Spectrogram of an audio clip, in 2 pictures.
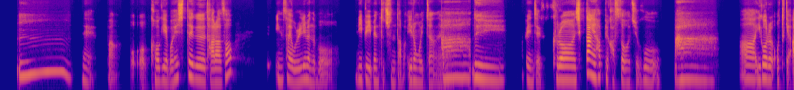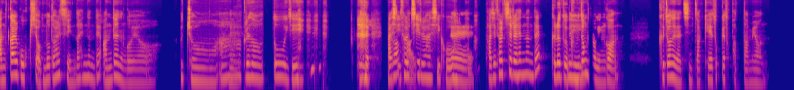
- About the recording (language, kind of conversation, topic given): Korean, podcast, 디지털 디톡스는 어떻게 시작하나요?
- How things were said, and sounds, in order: other background noise; laugh; laugh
